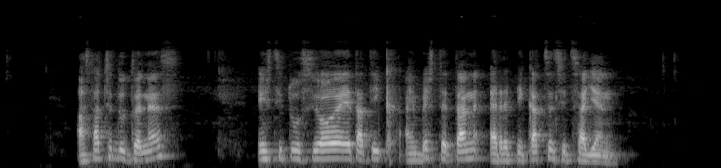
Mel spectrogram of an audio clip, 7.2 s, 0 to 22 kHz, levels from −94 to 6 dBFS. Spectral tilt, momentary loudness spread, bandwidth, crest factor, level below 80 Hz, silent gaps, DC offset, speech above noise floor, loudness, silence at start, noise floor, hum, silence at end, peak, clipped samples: -5.5 dB/octave; 11 LU; 7.8 kHz; 22 dB; -72 dBFS; none; under 0.1%; 52 dB; -28 LUFS; 0.8 s; -80 dBFS; none; 1.05 s; -8 dBFS; under 0.1%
